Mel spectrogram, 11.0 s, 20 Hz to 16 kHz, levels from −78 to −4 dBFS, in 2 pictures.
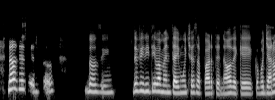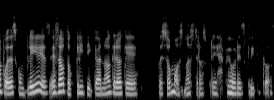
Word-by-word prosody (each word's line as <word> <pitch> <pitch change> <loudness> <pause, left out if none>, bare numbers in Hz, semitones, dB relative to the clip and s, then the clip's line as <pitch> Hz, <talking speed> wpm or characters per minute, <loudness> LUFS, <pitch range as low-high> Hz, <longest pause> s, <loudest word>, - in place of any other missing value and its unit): No, 325 +3 +10
sí 320 - -1
es 315 -1 +2
cierto. 245 +2 -4 0.6
No, 245 -3 +1
sí, 215 -1 -7 0.5
definitivamente 245 -3 +3
hay 200 0 +7
mucho 215 +1 -2
esa 210 -1 0
parte, 185 -2 +2
¿no?, 185 +3 +4
de 190 -2 +1
que 180 0 0
como 190 +1 -3
ya 195 0 +4
no 230 +2 +1
puedes 195 -1 -1
cumplir 195 +7 -2
es 200 -6 -3
es 210 +3 -5
autocrítica, 195 -5 -2
¿no?, 190 +4 -4
creo 190 -1 -1
que 175 -2 -5 0.4
pues, 180 0 -9
somos 215 +5 -5
nuestros 175 0 -12
pre 185 -1 -13 0.2
peores 190 -3 -4
críticos. 210 -3 -13
200 Hz, 170 wpm, -23 LUFS, 185-235 Hz, 0.6 s, No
